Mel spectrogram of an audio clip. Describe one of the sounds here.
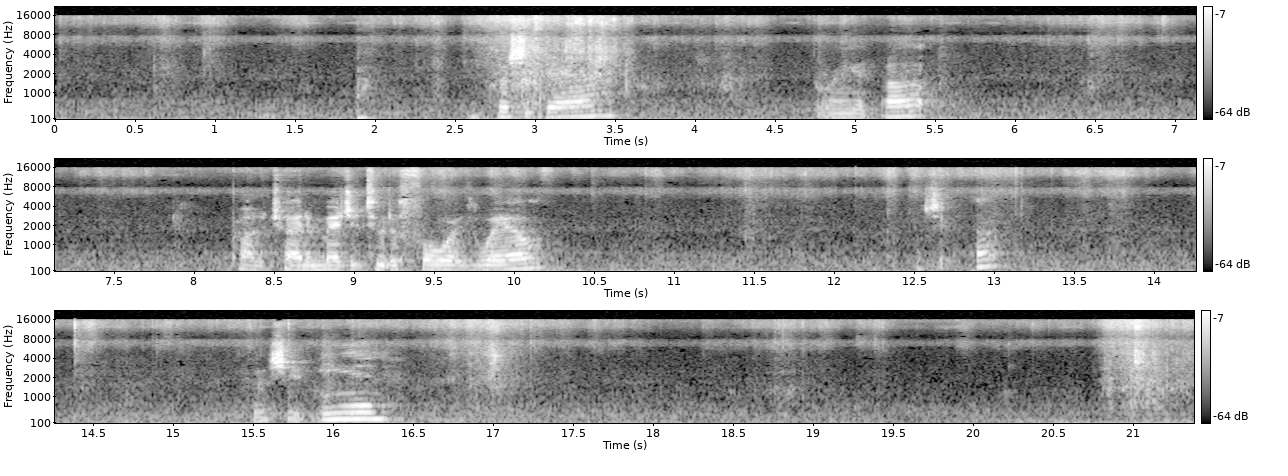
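Ribbon rustles softly as hands fold and bunch it.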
